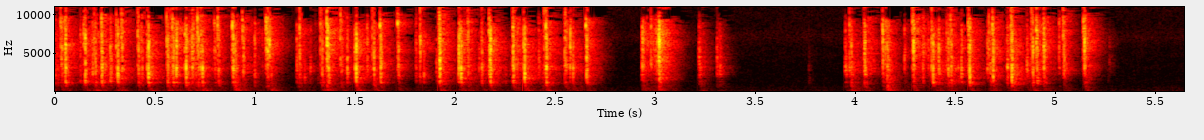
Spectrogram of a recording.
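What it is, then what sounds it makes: Plastic mechanical keyboard. Fingertips type on a backlit mechanical keyboard with dark plastic keycaps, producing rapid, bright clicky keystrokes in bursts. The typing pauses briefly near the middle, then resumes before stopping.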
